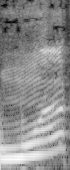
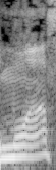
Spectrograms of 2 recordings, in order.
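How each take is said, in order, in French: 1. Le S final est muet. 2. Le S final est prononcé. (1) "Quand la majorité des Français disent" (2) "dans le Sud-Ouest, on prononce le S"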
